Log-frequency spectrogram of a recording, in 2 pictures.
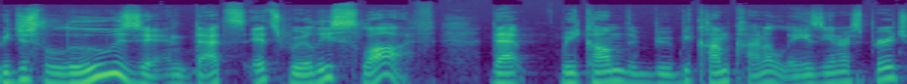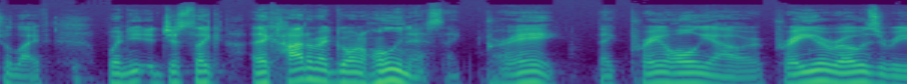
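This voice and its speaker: On a very clean recording with a silent background, a man with an unremarkable speaking voice talks at a medium pitch and a moderate pace, with ordinary pitch variation. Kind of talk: casual chat.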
